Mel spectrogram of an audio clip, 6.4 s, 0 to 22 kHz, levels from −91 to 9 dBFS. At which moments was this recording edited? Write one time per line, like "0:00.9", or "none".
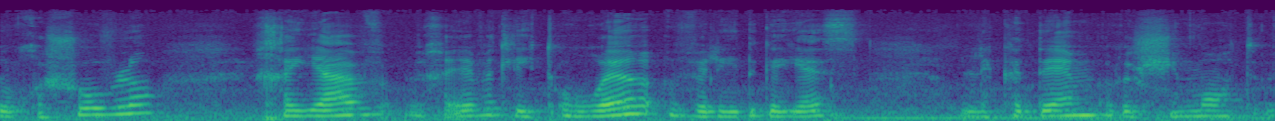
none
